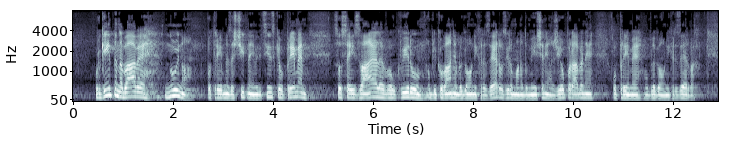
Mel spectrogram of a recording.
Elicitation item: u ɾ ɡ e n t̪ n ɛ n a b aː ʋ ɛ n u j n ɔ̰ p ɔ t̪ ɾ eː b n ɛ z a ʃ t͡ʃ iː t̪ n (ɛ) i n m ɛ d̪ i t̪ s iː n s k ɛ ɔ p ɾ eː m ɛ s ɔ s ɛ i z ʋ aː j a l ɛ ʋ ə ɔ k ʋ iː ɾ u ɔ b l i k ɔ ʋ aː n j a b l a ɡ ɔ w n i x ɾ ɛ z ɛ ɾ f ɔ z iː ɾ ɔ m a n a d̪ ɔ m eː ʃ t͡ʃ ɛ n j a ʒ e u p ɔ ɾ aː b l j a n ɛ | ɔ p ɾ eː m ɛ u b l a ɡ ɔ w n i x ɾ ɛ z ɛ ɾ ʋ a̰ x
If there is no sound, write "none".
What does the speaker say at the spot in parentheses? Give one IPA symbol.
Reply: ɛ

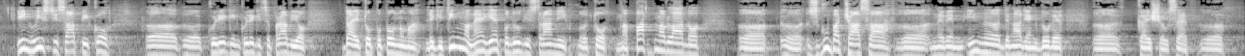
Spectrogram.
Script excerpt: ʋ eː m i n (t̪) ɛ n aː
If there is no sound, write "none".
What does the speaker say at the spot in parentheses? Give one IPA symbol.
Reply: d̪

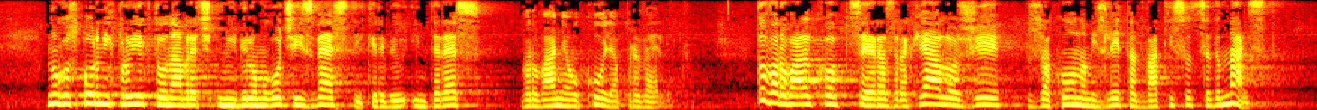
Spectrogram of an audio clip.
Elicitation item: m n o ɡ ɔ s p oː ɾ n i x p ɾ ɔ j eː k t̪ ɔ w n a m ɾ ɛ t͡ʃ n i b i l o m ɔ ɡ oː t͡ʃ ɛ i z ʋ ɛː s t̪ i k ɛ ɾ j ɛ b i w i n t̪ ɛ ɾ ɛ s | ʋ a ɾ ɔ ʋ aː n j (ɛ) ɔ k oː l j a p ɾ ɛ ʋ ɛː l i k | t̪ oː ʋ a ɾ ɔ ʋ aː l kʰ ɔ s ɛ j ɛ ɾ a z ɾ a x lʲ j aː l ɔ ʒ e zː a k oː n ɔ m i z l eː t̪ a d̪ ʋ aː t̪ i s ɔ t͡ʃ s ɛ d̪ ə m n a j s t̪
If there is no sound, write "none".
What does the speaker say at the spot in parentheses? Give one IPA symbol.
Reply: a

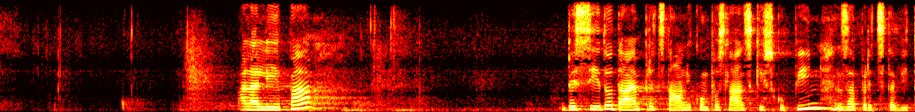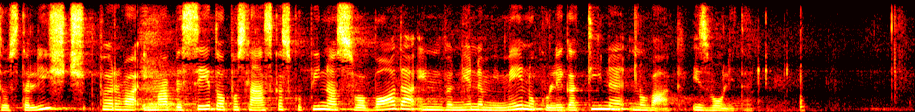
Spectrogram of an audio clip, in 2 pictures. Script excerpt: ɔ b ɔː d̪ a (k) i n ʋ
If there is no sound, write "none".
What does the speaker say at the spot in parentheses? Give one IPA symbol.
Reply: ʔ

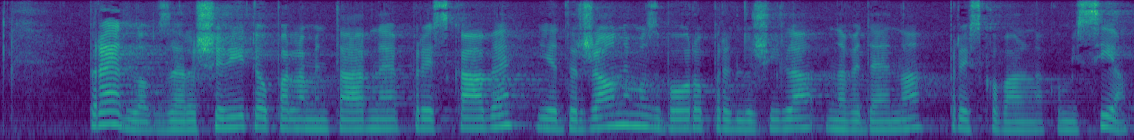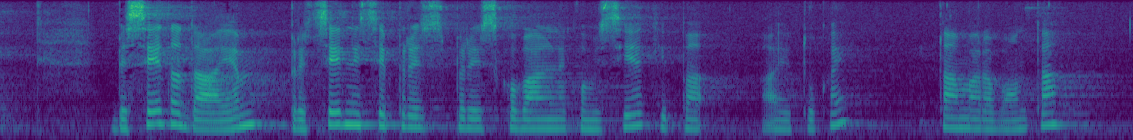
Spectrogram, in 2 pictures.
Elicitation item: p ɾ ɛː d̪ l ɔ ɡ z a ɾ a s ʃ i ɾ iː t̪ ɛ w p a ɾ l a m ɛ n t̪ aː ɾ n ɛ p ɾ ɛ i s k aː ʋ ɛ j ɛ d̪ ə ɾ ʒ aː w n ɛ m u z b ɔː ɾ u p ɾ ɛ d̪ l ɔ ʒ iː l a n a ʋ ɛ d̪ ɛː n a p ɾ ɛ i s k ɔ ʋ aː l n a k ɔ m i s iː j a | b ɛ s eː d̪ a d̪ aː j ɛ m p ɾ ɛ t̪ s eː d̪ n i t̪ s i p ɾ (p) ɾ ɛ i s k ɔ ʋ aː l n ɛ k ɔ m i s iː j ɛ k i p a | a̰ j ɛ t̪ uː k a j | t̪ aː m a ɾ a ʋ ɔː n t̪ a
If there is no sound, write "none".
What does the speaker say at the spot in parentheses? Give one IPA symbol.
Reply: p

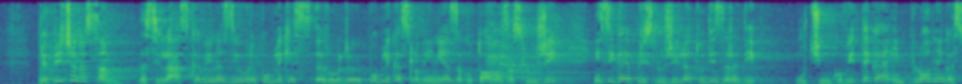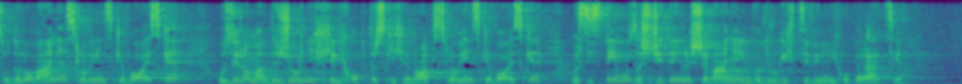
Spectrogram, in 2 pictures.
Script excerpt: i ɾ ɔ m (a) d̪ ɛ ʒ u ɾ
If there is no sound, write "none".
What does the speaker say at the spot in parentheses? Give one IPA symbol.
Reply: a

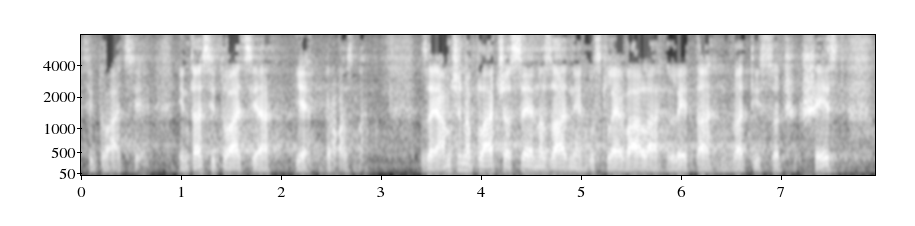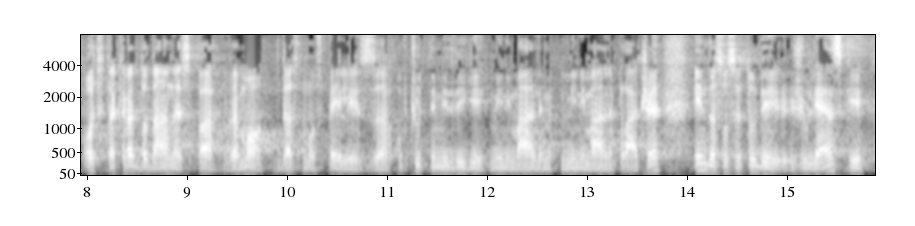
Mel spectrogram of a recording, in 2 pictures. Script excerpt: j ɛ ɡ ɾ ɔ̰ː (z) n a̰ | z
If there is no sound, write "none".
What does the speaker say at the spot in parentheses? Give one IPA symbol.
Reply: z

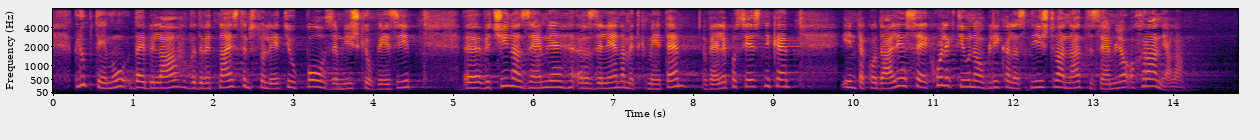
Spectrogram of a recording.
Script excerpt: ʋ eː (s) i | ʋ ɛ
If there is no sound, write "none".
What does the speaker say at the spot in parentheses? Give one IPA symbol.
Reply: z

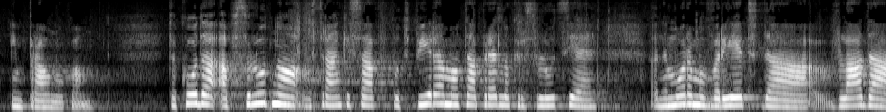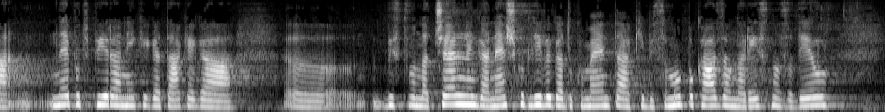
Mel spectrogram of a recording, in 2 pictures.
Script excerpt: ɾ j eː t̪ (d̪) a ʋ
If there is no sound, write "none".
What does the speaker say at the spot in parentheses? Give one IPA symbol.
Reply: d̪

